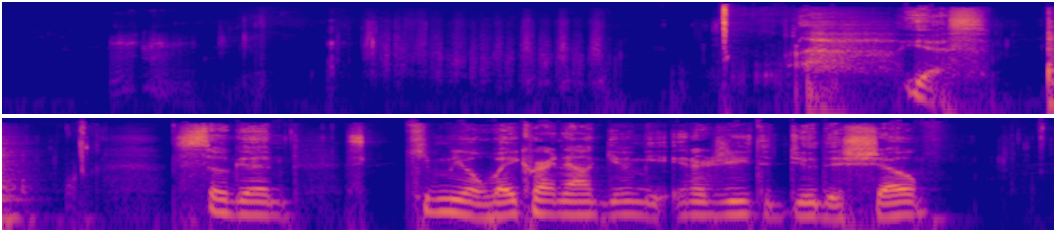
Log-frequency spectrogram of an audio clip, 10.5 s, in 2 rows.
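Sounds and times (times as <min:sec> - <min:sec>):
person sipping an energy drink: 0:00.6 - 0:04.2
speech: 0:04.0 - 0:05.0, 0:06.1 - 0:10.0.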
